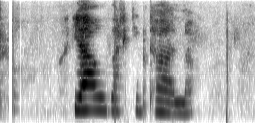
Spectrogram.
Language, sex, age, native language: Icelandic, female, 6, Icelandic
